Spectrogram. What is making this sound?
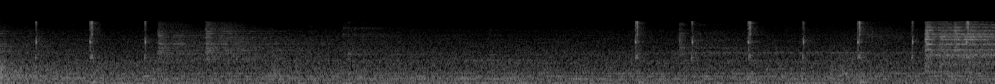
valve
